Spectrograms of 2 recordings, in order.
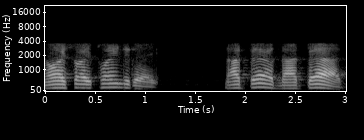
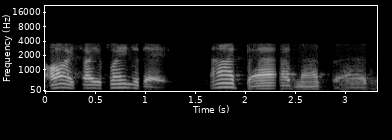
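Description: First: The praise is delivered in a plain, sincere tone. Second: The praise is delivered in a grudging, reluctant tone. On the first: He openly compliments their playing. "that's how you'd normally do it" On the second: He grudgingly admits they are good. "reluctantly admits it"

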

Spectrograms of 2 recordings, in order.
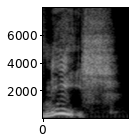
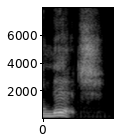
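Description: First: The word is said in a French-style way. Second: The word is said the older English way. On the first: It is the reading people give when they think of French. "fancy ourselves knowing a little French... we look at it and we go, oh, it's niche" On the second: It is the original, formerly preferred reading. "it was originally niche"

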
